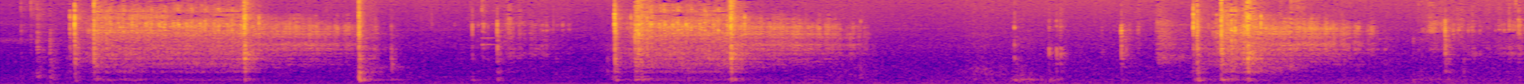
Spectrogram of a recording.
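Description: A rotary dial telephone is turned and whirs back three times, each return a rapid mechanical ratcheting with sharp clicks, separated by short pauses. No one speaks.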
